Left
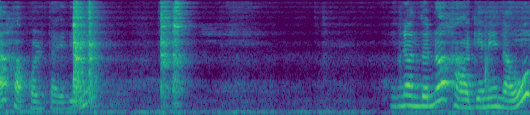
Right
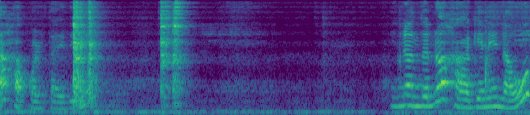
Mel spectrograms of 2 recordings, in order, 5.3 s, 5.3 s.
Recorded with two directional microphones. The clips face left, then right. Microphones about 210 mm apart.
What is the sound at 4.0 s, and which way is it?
Speech, 45° left (ahead or behind).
